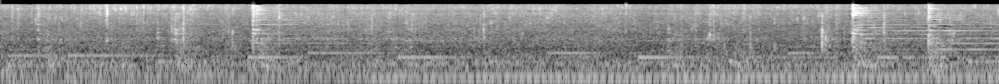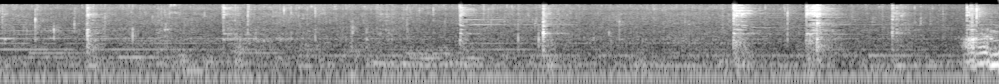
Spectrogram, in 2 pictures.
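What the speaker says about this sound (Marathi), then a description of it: "आम्ही आता कांदा चांगला लालसर परतून घेतोय।" Onion fries in a pan for a village-style chicken curry, a steady close sizzle broken by stirring scrapes and light clinks of a utensil against the pan.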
